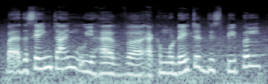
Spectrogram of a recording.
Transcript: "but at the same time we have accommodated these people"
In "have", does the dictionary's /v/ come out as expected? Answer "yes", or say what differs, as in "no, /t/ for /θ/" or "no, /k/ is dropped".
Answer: yes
